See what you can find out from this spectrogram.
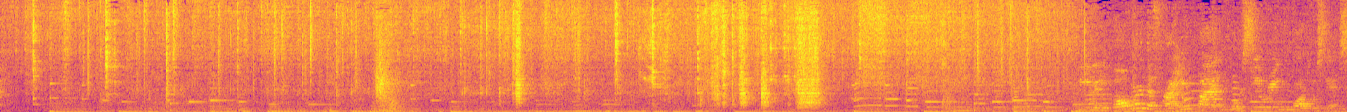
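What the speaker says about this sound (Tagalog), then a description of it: "ilalagay na natin ang chicken na mauuna ang skin nito para hindi dumikit sa ating frying pan" Chicken pieces fry skin-side down in a frying pan, the oil sizzling and crackling steadily throughout while utensils stir and clink against the pan and a person talks over it.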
